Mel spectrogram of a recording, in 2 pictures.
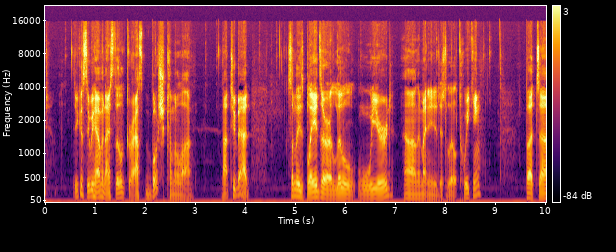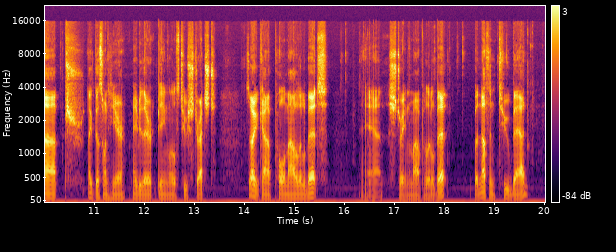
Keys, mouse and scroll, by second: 7.7 click, 9.0 click, 9.6-10.9 middle drag, 10.2 Tab, 11.2-14.5 middle drag, 13.3 g, 14.7-15.9 drag, 15.9 middle click, 16.6 click, 16.6 g.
